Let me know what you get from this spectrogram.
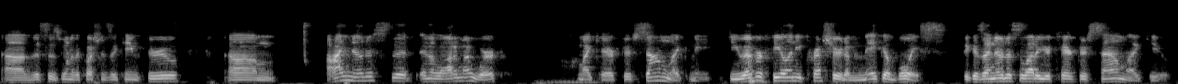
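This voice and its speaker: Guy reading out questions, bright voice but muffled lo-fi sound. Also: mid-range voice, expressive, a little fast. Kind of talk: casual webinar chat. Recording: dull lo-fi audio.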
